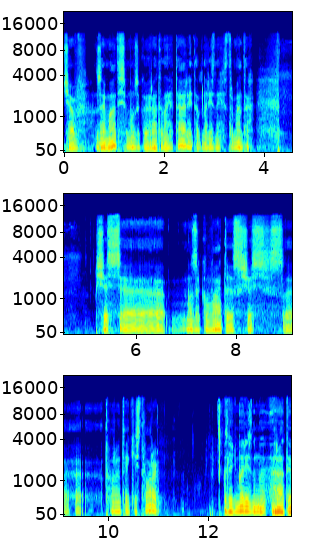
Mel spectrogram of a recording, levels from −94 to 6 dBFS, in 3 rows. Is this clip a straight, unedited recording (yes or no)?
yes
